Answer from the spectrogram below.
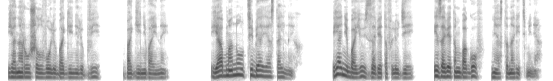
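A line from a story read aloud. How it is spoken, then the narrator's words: Low, frightening, alien voice. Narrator (Russian): сказал голосом более чуждым, чем когда он притворялся кем-то другим, сказал низким, страшным голосом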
